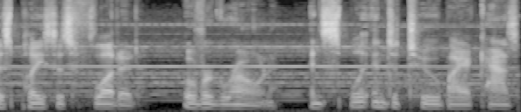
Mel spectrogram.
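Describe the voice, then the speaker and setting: A man talks at a fairly low pitch and a fairly slow pace. Music is audible behind him. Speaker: storyteller. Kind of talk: video game lore narration.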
